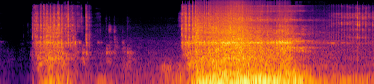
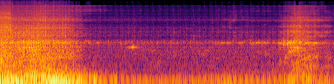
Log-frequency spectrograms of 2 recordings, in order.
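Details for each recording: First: Motorcycle engine idling with a loud metallic clatter over the beat that clears when revved and returns when throttle is released; attributed to a damaged plate inside the magneto, abnormal engine noise. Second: Motorcycle after a worn plate causing heavy engine noise was fixed: it catches with a loud burst, then settles to a quiet, steady idle and blips cleanly, with no rattle or scraping.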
